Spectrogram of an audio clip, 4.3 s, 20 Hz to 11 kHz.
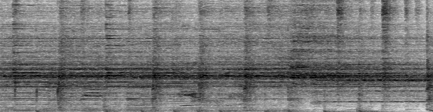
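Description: Live band music: a drum kit keeps a steady beat under a Hammond New B-3 Portable organ, and a held high organ note comes in near the end.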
